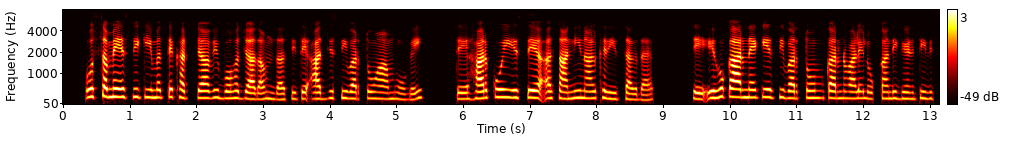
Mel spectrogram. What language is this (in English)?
Punjabi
